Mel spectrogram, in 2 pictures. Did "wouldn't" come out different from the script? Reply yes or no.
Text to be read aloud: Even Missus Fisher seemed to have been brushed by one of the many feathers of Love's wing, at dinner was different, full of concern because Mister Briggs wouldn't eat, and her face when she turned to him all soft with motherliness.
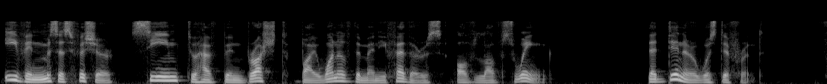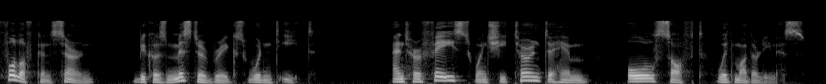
no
